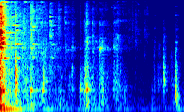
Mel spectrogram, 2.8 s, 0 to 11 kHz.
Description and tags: Glass Shatter 1
Throwing away glass trash.
bin, bottle, break, crack, crunch, drop, glass, recycling, shards, shatter, smash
